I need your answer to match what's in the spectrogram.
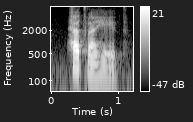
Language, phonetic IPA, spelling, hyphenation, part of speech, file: Hungarian, [ˈhɛtvɛnɦeːt], hetvenhét, het‧ven‧hét, numeral, Hu-hetvenhét.ogg
- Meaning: seventy-seven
